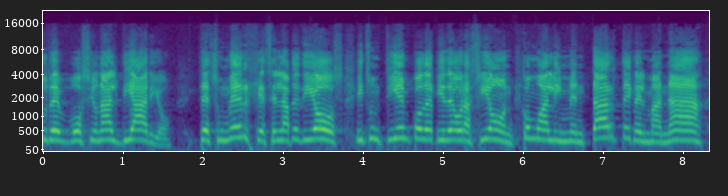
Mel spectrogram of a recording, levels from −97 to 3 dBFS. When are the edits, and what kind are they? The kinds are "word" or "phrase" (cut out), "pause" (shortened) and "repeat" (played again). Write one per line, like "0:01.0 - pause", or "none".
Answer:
0:01.8 - word
0:03.1 - word
0:04.0 - word
0:04.9 - word
0:06.0 - word
0:07.4 - word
